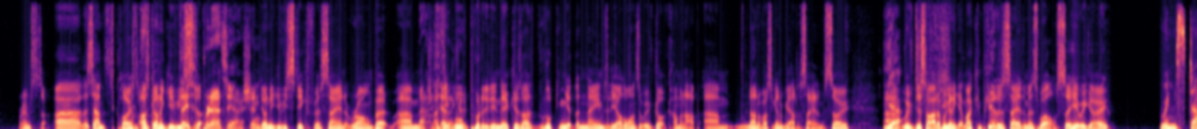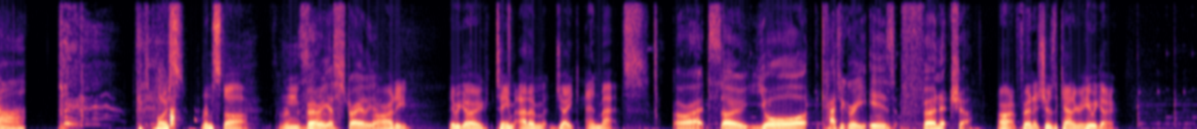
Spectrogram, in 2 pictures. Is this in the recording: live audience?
no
